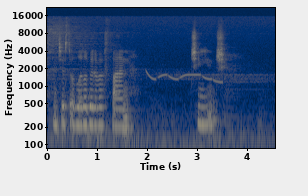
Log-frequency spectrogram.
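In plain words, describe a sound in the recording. A woman talks close to the microphone with animation.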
